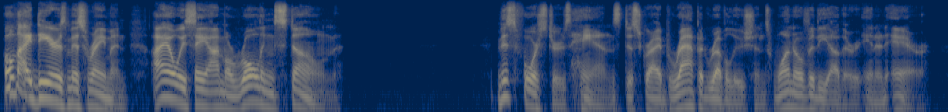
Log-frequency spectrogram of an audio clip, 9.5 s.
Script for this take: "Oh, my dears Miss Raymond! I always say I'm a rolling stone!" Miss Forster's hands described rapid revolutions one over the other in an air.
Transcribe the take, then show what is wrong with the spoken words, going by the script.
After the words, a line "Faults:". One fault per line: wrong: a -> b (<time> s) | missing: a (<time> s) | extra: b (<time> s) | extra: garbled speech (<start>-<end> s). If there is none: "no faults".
"Oh, my dears Miss Raymond! I always say I'm a rolling stone!" Miss Forster's hands described rapid revolutions one over the other in an air.
Faults:
no faults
